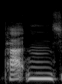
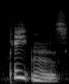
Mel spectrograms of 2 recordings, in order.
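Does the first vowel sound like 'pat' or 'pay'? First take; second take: pat; pay. First: The first vowel sounds like the vowel in 'pat'. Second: The first vowel sounds like the vowel in 'pay'. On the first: The speaker calls it wrong. "it's not pronounced Pattons" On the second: The speaker calls it right. "it's pronounced Paytons because it's the family name"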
